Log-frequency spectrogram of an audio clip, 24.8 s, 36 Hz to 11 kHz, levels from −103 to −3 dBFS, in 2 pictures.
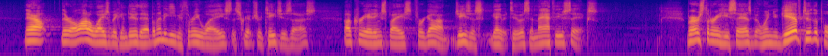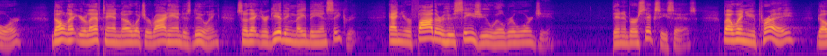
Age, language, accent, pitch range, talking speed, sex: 50-69, English, American, 140-175 Hz, 210 wpm, male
